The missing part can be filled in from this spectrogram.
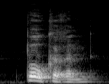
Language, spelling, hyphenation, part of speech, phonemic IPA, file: Dutch, pokeren, po‧ke‧ren, verb, /ˈpoː.kə.rə(n)/, Nl-pokeren.ogg
- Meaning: to play poker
